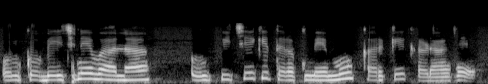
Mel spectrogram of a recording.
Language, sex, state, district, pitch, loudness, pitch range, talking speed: Hindi, female, Gujarat, Valsad, 205 Hz, -13 LUFS, 195-235 Hz, 135 wpm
